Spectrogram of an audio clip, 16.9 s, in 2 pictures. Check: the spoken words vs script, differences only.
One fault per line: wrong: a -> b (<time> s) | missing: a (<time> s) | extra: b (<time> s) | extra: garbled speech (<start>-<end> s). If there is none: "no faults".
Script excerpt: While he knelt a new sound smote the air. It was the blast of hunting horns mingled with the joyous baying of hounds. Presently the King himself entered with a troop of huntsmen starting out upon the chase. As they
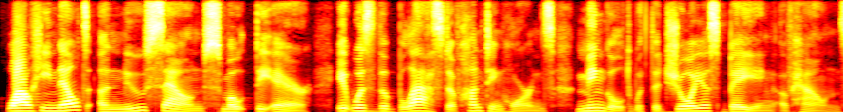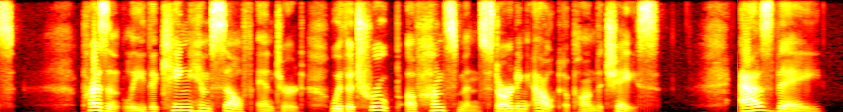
no faults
